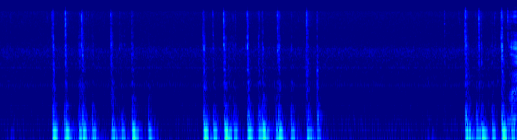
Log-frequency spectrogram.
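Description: Close, crisp keystrokes on a computer keyboard arrive in quick bursts of several taps. Short pauses separate the bursts, with no voices over them.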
